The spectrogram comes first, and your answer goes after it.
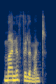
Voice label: "monofilament", Indian

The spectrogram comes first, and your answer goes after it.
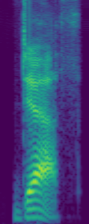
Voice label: "death", American

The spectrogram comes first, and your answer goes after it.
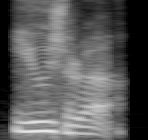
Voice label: "usurer", Indian

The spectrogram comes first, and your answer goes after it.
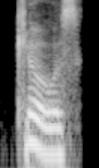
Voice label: "cloze", Indian

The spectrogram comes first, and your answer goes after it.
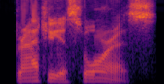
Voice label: "brachiosaurus", American

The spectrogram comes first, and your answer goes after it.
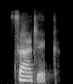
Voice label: "phatic", Indian; Dictionary

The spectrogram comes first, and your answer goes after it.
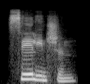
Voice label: "salientian", Indian

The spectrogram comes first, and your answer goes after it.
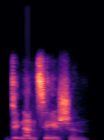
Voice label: "denunciation", Indian

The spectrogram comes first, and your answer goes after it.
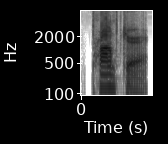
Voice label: "prompter", American

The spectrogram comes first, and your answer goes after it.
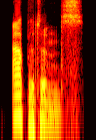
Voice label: "appetence", British

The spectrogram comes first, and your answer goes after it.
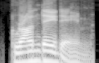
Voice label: "grande dame", American

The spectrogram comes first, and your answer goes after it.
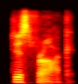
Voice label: "disfrock", American

